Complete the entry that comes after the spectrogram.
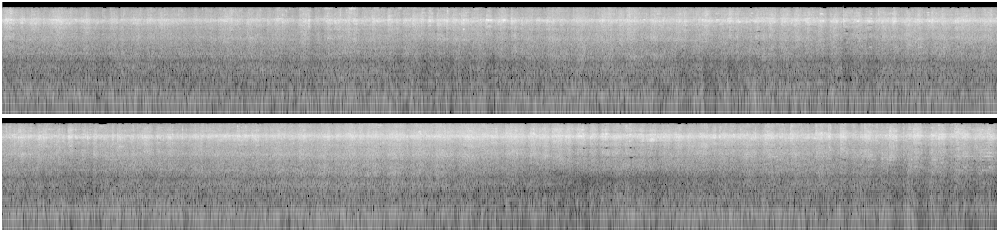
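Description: Freight train of railway tank cars and a hopper car rolling past close by: a steady loud rumble of wheels on the rails with the clickety-clack of the wheels over rail joints and a steady high hiss above it.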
